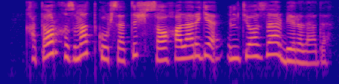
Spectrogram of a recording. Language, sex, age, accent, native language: Uzbek, female, 18-24, Qashqadaryo, Uzbek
